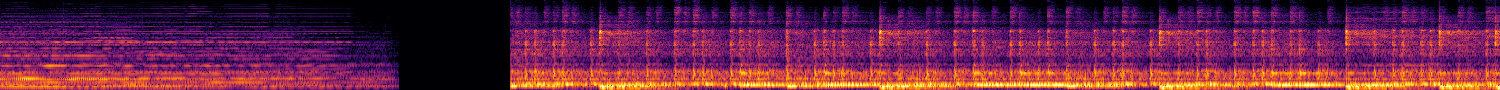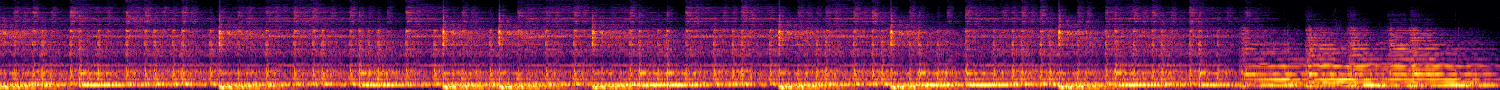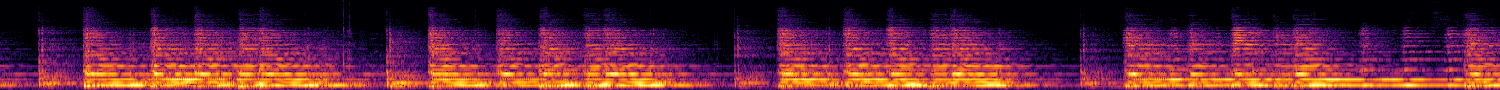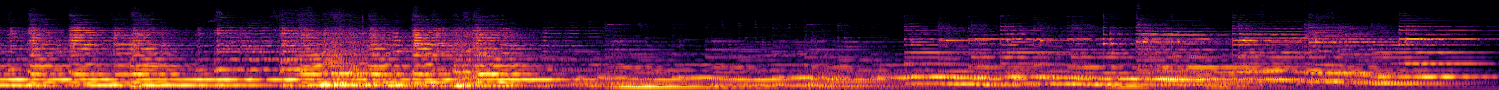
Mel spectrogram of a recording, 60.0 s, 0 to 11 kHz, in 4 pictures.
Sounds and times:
Music: 0:00.0 - 0:04.0, 0:05.1 - 0:59.9.

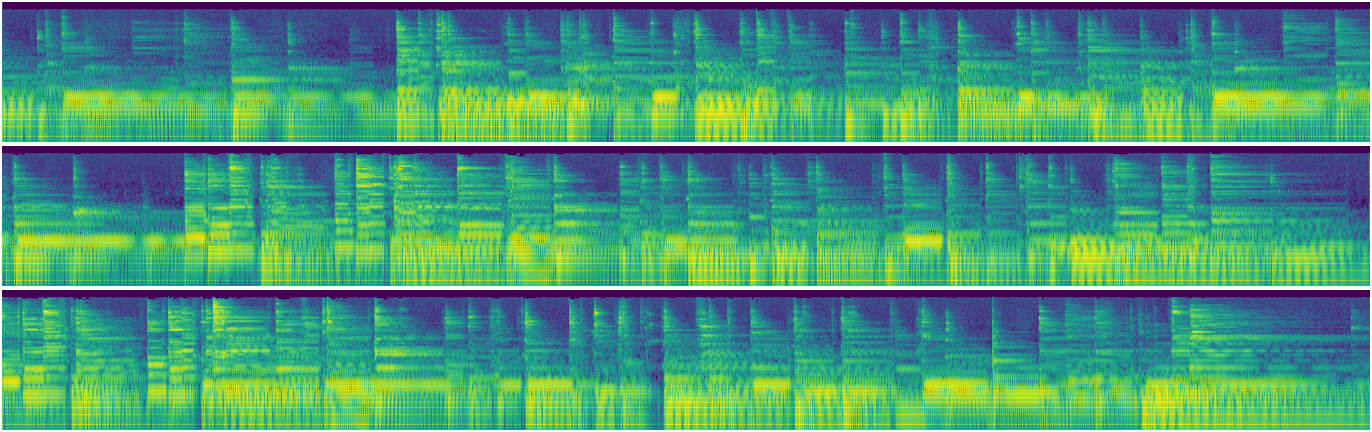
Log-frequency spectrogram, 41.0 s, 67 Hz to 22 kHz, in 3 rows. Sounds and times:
Music: 0:00.0 - 0:41.0.

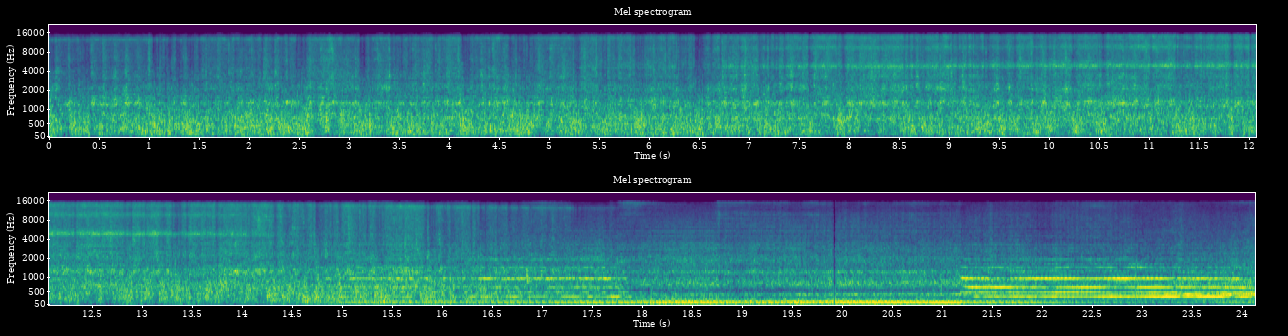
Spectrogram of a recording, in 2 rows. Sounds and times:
Railroad car, train wagon: 0:00.0 - 0:24.1
Train horn: 0:14.8 - 0:18.0, 0:21.1 - 0:24.1.

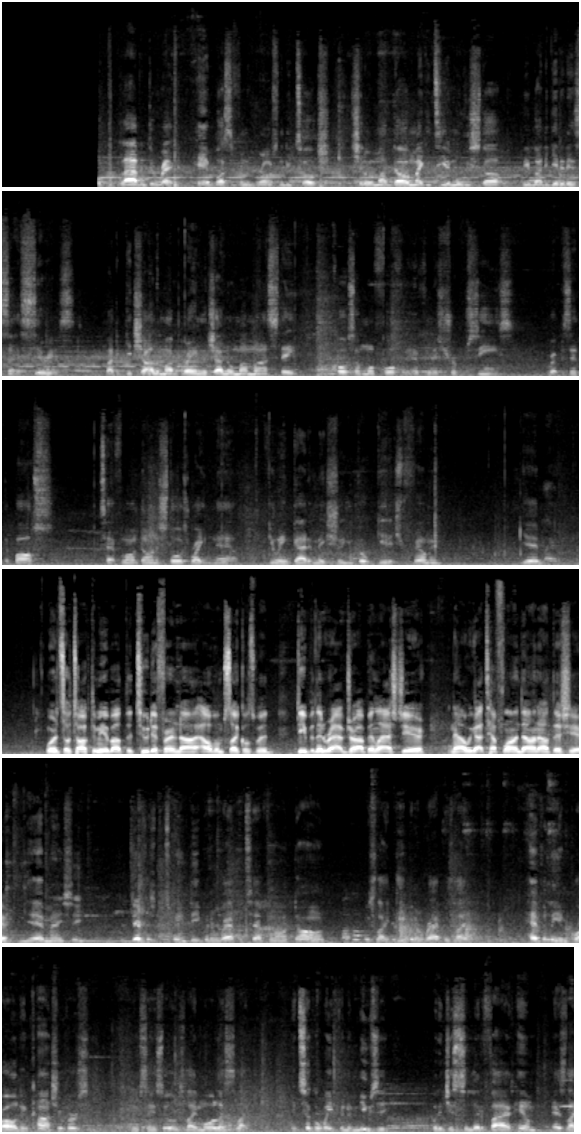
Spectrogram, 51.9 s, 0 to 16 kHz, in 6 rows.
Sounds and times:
Speech: 0:01.7 - 0:18.1, 0:26.6 - 0:41.8, 0:42.5 - 0:47.0, 0:47.6 - 0:51.8.

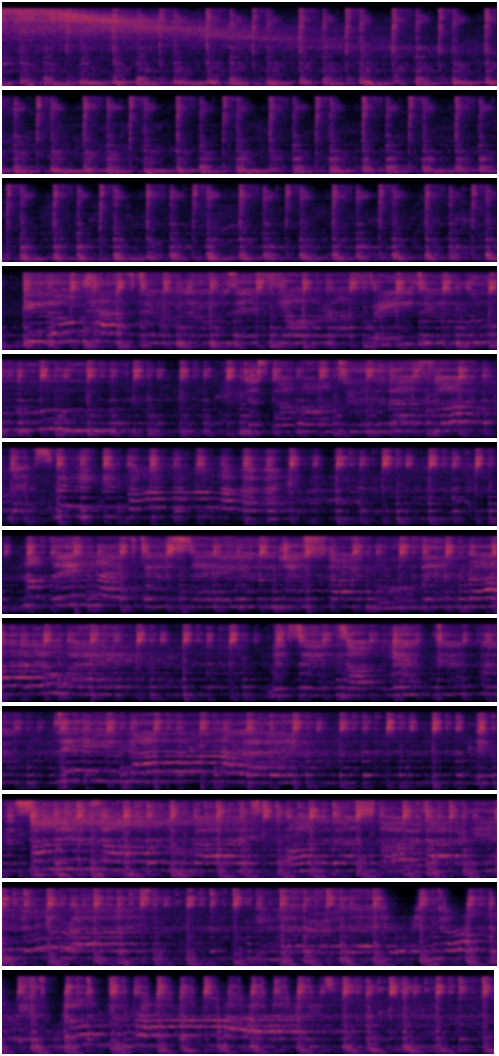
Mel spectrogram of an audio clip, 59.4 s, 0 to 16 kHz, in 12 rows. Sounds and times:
Music: 0:00.0 - 0:59.3.

